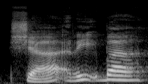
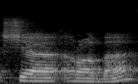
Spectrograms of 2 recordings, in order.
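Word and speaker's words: شرب: bentuk lalunya itu adalah syariba ya. Jadi walaupun asal katanya ini adalah kita bisa menulis kelihatan ini bukan bacanya syaraba tapi syariba.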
